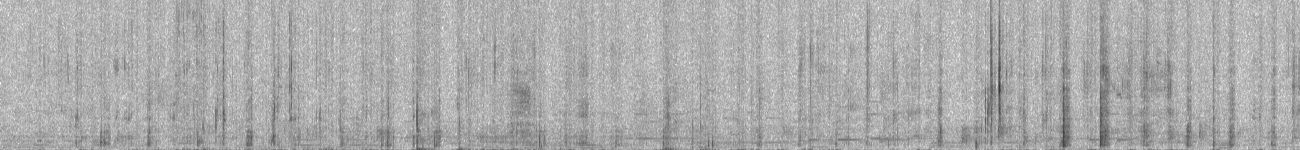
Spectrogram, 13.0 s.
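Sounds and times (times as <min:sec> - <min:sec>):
wet chewing and smacking: 0:00.0 - 0:13.0.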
